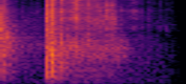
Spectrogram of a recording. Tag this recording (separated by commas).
Vehicle, Skateboard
